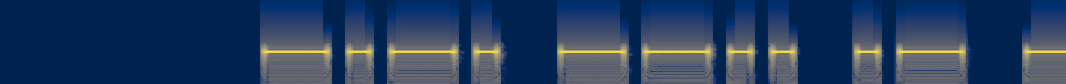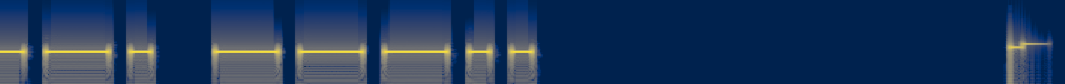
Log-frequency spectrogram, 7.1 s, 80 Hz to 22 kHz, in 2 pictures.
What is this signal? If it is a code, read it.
Morse code, heard as a keyed tone, about 17 wpm, 700 Hz. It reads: CZAG8
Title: Code Groups - 5 Letter:Numbers - 17wpm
